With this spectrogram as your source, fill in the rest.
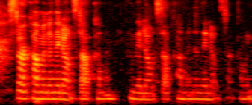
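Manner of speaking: trailing off into silence; fading repetition. Pretend. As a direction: let the lyric fade away. Repeats song lyric, trailing away.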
